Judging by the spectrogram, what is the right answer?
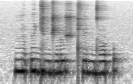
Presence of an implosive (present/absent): absent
